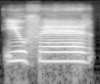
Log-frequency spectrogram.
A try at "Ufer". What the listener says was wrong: Ufa. Ufa. No tienes que, la U no tiene umlaut. Ufa, ya. Mira que no tiene umlaut. No tiene, la U no tiene umlaut.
